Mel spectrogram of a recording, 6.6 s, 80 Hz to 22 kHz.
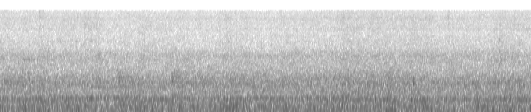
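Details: Bees in a small wildlife garden in Crookes, a steady low continuous droning hum with a band near 500 and 250, unbroken and even in loudness throughout.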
